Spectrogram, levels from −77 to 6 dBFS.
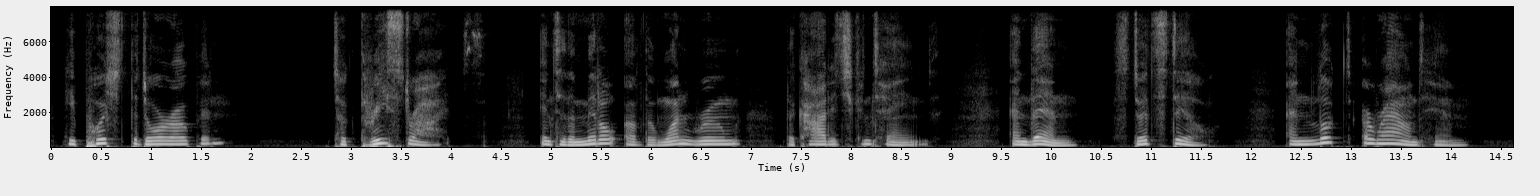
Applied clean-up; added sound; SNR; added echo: none; none; none; none.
